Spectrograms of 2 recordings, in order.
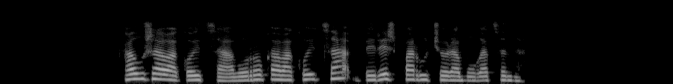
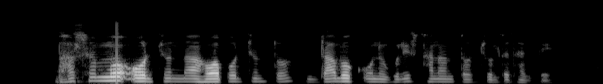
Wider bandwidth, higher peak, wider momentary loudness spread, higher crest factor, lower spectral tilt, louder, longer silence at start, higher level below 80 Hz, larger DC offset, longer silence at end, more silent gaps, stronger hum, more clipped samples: about the same, 7.8 kHz vs 7.4 kHz; second, -12 dBFS vs -2 dBFS; second, 8 LU vs 23 LU; about the same, 18 dB vs 22 dB; second, -6 dB/octave vs -8.5 dB/octave; second, -30 LUFS vs -21 LUFS; first, 1.25 s vs 0.6 s; second, -74 dBFS vs -62 dBFS; neither; first, 1.5 s vs 0.55 s; second, none vs 2.97-3.01 s; neither; neither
